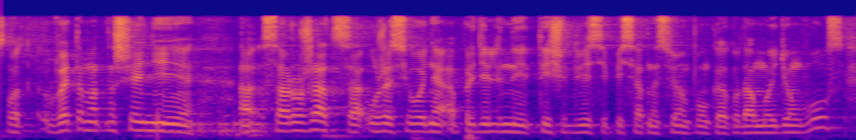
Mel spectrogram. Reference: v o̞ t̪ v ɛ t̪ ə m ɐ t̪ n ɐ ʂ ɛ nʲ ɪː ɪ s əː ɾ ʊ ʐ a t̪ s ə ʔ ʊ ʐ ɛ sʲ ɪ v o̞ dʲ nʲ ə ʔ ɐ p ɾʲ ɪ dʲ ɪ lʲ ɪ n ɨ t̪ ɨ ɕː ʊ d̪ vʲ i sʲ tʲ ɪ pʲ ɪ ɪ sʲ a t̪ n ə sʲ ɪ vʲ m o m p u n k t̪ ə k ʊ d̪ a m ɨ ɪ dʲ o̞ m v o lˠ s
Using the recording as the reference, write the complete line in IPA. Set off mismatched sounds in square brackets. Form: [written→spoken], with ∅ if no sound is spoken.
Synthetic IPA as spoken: v o̞ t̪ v ɛ t̪ ə m ɐ t̪ n ɐ ʂ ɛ nʲ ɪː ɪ s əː ɾ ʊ ʐ a t̪ s ə ʔ ʊ ʐ ɛ sʲ ɪ v o̞ dʲ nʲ ə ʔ ɐ p ɾʲ ɪ dʲ ɪ lʲ ɪ n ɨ t̪ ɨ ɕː ʊ d̪ vʲ [i→e] sʲ tʲ ɪ pʲ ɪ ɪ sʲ a t̪ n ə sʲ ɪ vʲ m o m p u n k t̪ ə k ʊ d̪ a m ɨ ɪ dʲ o̞ m v o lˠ s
